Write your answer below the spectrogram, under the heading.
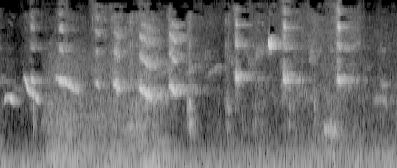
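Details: Green-winged saltator song used to warm up a cold bird, a species kept by breeders for song tournaments; quieter slurred whistles around mid-high pitch, falling and rising, mixed with short sharp clicks and faint background rumble.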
